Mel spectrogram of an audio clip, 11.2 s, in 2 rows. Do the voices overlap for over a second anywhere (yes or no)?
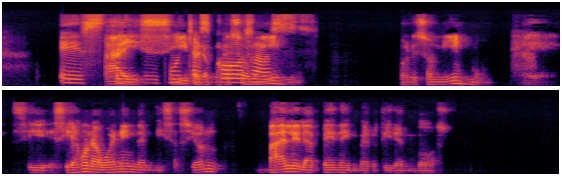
yes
